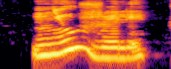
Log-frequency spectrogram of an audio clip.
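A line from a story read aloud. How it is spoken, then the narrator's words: Skeptical snort. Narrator (Russian): хмыкнул Ролар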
